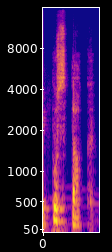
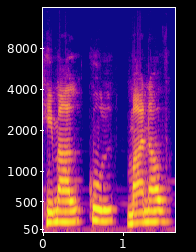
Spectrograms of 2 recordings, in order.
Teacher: Okay, so basically just the consonant sound. There is no attached inherent o sound in it when it's ending. If you say pustak, when writing, the ka at the end has the full ka letter, but when you're saying it out, the ka sound is cut off. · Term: halanta sound, halanta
